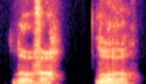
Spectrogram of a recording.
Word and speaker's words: Louisville: Louisville. With Southern, do a little Southern slang. – Is that how you have to say it? – Louisville. Mm-hmm. You mumble it.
